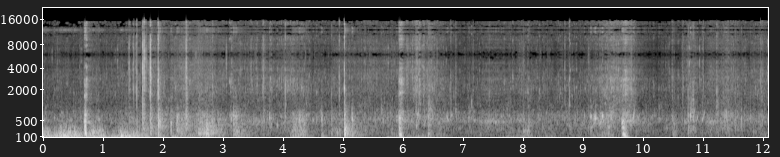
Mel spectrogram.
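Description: Canoe knocking and scraping against the sticks of a beaver dam: scattered sharp knocks of paddle and hull on branches, several close together at first and then single ones, with twigs rustling and a short creaking scrape near the end.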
